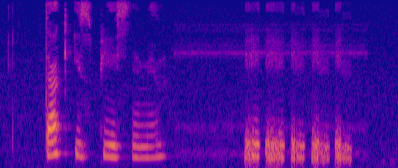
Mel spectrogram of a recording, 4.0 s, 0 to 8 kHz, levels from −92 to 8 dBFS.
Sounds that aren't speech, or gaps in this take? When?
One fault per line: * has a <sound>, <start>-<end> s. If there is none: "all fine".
* has a laugh, 2.4-3.5 s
